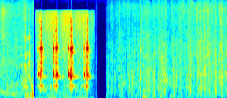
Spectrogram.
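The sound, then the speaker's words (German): Rain patters steadily outdoors in bad weather, a dense crackle of drops, after a short opening run of four evenly spaced ticking beats and a brief silent gap. “Ja, und da, wie man jetzt hört, äh, vielleicht noch etwas doller, weil ich kurz den Standort wechseln musste, ähm, haben wir dieses Jahr ja nicht so großes Glück mit dem Wetter.”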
